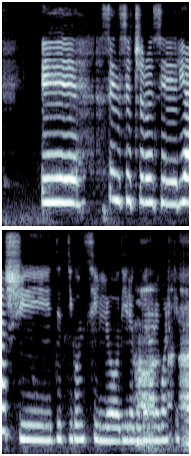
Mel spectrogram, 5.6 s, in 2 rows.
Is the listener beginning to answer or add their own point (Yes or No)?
Yes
